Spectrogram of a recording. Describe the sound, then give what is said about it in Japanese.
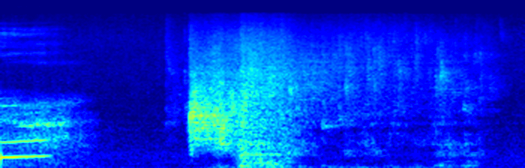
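Hot water is poured over someone in a bath, a sudden broad splashing rush that starts loud and slowly fades away over several seconds. “んじゃ、お湯かけるからな。”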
